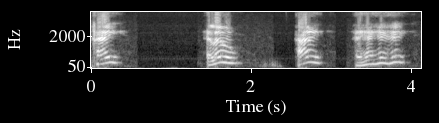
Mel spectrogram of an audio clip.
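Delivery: tiny, very high little brownie creature voice. Game narrator voicing a small brownie greeting the player, small brownie voice. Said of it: "a small little brownie".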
